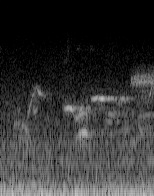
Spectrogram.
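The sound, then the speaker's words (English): A wood thrush, a migratory bird, sings behind the listeners at dusk: a few clear, flutelike whistled phrases with a slightly metallic, robot-like ring, rising and shifting in pitch, over a steady low outdoor rumble. “And that like metallic sounding bird behind us, which is really metallic cool.”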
